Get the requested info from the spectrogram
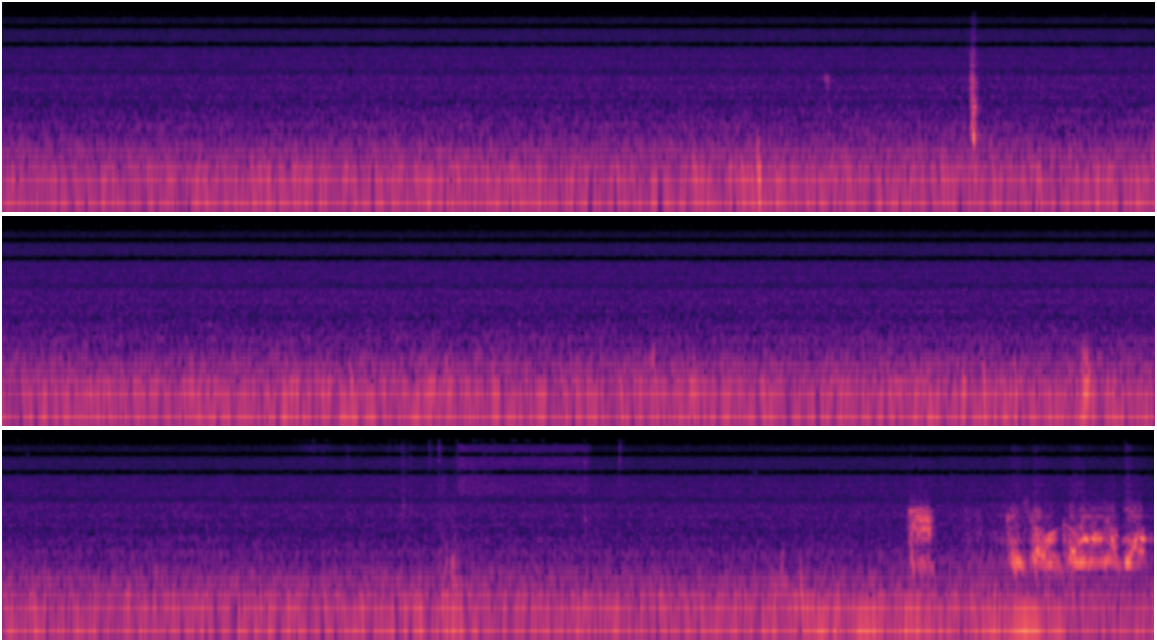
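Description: Steady low rumble with a faint even hum, like an idling vehicle's engine, broken by a single sharp click about eight seconds in.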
